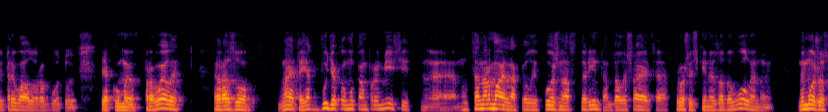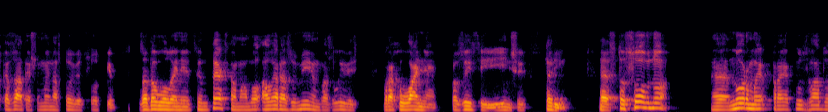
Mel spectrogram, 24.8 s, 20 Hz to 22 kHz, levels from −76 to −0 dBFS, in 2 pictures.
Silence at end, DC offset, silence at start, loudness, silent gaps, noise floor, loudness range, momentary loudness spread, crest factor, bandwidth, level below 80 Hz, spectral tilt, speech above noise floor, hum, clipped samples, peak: 0 s; under 0.1%; 0 s; -22 LUFS; none; -79 dBFS; 3 LU; 13 LU; 18 dB; 7.2 kHz; -66 dBFS; -7.5 dB/octave; 59 dB; none; under 0.1%; -4 dBFS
